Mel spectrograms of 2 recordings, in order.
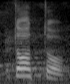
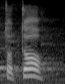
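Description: First: The stress is on the first syllable. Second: The stress is on the last syllable. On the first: "tú has dicho Totó" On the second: "con acento en la última O, como hacemos los franceses"

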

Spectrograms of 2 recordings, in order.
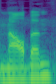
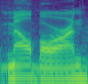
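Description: First: It is said with the local pronunciation. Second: It is said with an American pronunciation. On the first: "we say Melbourne" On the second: "Americans will say Melbourne"

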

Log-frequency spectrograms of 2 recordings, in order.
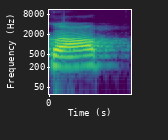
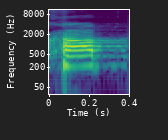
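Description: First: The k is plain, with no puff of air. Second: The k is aspirated, with a puff of air. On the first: The speaker calls it wrong. "আমরা এই স্টাইলে পড়লে কিন্তু আমাদের মুখে জড়তা দূর হবে না" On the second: The speaker calls it right. "এটাকে আমাদের পরিবর্তন করতে হবে"

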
